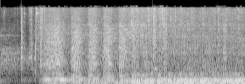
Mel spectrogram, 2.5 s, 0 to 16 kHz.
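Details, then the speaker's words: 1986 Toyota pickup, 160,000 miles, brand-new carburetor, manual, pedal pumped twice before cranking; a brief crank then an immediate catch into a strong, even, loud run through the stack, a normal cold start. "fires right up pretty loud with a stack right behind your head"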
